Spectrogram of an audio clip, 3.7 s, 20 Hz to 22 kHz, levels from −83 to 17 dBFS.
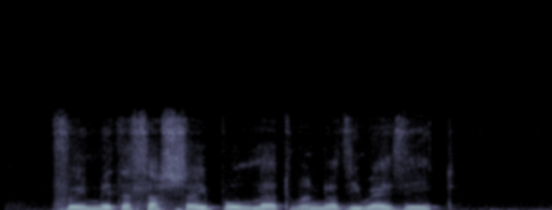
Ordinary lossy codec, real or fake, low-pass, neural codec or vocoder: Opus, 24 kbps; fake; 9.9 kHz; codec, 24 kHz, 0.9 kbps, WavTokenizer, medium speech release version 2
